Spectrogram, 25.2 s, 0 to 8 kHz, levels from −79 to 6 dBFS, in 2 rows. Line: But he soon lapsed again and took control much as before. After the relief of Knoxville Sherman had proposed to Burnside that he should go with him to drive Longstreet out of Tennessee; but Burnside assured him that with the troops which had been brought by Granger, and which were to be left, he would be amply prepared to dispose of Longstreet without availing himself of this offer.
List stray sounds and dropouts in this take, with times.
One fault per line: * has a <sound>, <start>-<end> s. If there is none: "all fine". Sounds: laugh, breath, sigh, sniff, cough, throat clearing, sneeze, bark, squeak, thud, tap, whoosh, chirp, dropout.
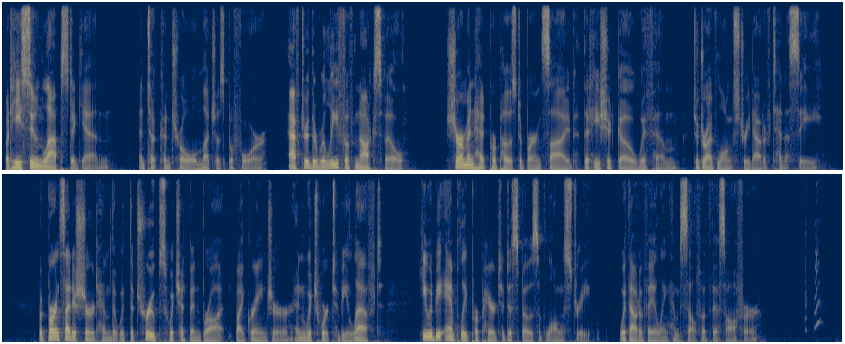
* has a laugh, 24.6-25.0 s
